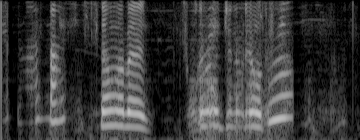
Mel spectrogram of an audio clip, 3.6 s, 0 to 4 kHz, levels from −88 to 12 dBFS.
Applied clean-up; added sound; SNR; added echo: neural separator model SepFormer WHAMR!.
